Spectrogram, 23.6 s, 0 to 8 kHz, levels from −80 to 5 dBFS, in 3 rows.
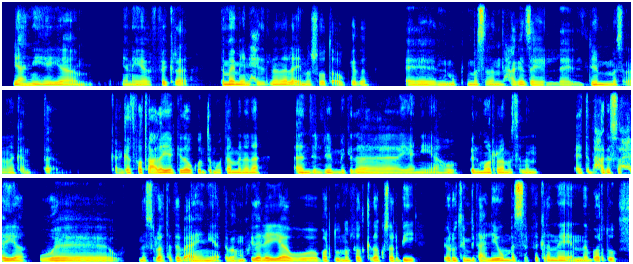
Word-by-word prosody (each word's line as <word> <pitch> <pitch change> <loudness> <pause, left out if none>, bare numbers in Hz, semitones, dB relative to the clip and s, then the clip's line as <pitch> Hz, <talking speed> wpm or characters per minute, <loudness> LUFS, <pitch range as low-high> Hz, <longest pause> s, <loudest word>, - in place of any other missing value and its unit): يعني 115 -3 +1
هي، 95 -1 +1 0.6
يعني - - -4
هي 90 +1 0
الفكرة 85 - -2 0.4
تمام، 95 +2 +5
يعني 85 -1 +1
حِتّة 100 +1 -5
إن 95 - -1
أنا 100 0 +3
ألاقي 100 +2 +2
نشاط 90 +3 -3
أو - - -4
كده - - -4 0.5
آآ، 80 -1 0
ممكن 80 +2 -5
مثلًا 90 -1 +1
حاجة 90 0 -1
زي 80 -2 0
ال 75 +1 -7
الgym - - -8
مثلًا 85 0 -3
أنا 90 - -3
كانت - - -8 0.7
كانت - - -8
جات - - +2
فترة - - +2
عليَّ 85 +2 +6
كده 100 +2 +4
وكنت 95 -1 -1
مهتم 90 +2 0
إن 90 - 0
أنا 95 +1 +2 0.5
أنزِل 90 -2 +1
gym 85 -1 -1
كده 85 +1 -2 0.5
يعني 85 +1 -4
أهو 85 +1 -5 0.2
بالمرّة 90 +1 +2
مثلًا 85 0 -4 0.5
آآ - - +1
تبقى - - -5
حاجة - - +1
صحّية 85 -1 +3
و 80 0 +2 0.7
وفي 90 - -10
نَفس 85 - -3
الوقت - - +1
هتبقى - - +2
يعني، 80 +1 +1
هتبقى - - -3
مُفيدة 90 -1 +3
ليَّ 85 +1 +6
وبرضه 85 +1 +1
نشاط 85 0 -2
كده 85 - +1
أكسَر 85 -1 0
بيه 85 +2 +1 0.4
الروتين 85 +2 0
بتاع 85 - -1
اليوم، 85 +4 +3
بس 105 +1 +7
الفكرة 110 -1 -5
إن 100 -1 +1
إن 95 -3 0
برضه 105 +3 0
85 Hz, 170 wpm, -25 LUFS, 85-95 Hz, 0.7 s, بس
